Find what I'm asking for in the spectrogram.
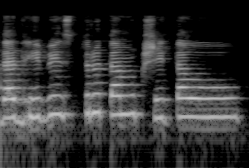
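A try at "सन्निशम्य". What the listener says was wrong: that first line after the comma, it's a double na there. San nishamya, not an im sound. It's an in sound. San nishamya.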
